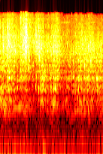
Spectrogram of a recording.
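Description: Water rushing and splashing in a steady noisy wash.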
